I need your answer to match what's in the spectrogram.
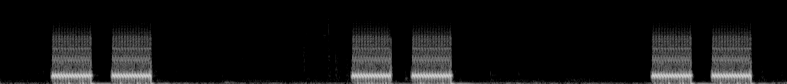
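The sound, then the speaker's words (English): A telephone ringback tone on an outgoing call: three pairs of double rings spaced about three seconds apart, clear and steady with silence between, no voices. “Right, it's ringing.”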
